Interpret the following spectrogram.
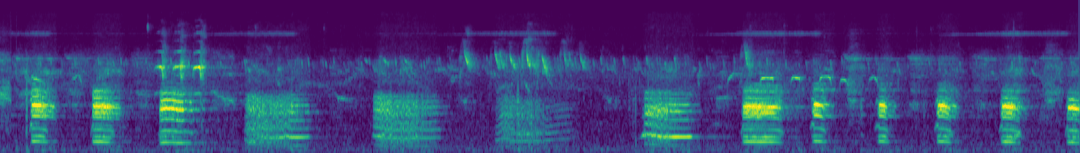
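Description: Crows cawing over and over, a dozen or so short, harsh calls with a few longer, rougher ones among them, while small birds chirp faintly in the background.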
